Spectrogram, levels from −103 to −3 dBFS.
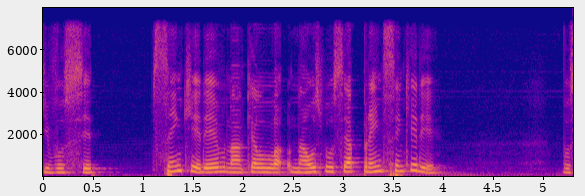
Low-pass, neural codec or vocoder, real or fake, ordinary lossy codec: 7.2 kHz; none; real; none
